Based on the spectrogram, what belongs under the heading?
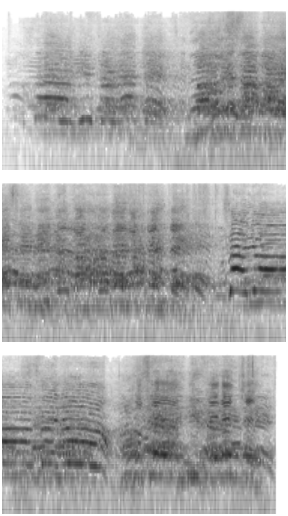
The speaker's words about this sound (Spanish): es que así se vivió la primera marcha del día encabezada por la Comisión de Búsqueda de Personas. Escuchemos.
